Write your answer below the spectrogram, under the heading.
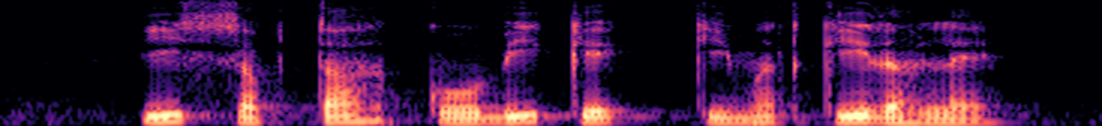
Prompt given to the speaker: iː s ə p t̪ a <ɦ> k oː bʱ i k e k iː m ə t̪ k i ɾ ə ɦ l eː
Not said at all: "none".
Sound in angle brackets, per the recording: ɦ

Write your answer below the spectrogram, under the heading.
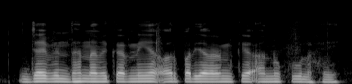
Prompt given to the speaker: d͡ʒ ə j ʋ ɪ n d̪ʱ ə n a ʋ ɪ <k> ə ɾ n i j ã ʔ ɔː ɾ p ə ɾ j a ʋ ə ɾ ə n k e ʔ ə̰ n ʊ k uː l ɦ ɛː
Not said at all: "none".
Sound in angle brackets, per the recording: k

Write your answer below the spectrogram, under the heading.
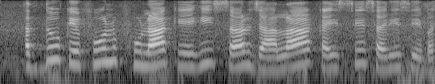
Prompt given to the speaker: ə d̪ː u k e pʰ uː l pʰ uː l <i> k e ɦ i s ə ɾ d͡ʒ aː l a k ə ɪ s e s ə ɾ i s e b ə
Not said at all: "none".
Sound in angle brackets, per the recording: a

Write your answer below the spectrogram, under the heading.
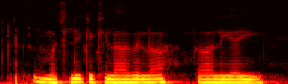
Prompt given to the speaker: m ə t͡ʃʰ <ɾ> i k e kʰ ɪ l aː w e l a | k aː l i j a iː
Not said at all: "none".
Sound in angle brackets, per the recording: l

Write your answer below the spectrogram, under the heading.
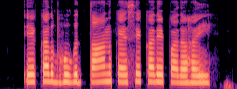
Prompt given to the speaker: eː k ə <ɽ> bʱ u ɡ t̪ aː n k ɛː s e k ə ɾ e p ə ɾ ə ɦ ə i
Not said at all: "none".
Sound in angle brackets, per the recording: ɾ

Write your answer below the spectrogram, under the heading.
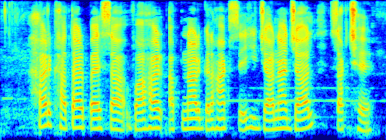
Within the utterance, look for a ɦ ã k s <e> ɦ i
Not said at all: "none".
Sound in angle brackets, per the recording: e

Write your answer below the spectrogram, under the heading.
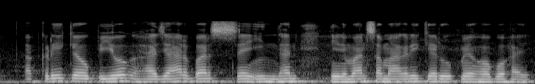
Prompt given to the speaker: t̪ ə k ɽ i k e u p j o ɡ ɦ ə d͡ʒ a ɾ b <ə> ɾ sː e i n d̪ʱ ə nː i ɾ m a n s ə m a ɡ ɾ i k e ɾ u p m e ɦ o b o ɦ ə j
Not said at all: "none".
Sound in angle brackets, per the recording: ə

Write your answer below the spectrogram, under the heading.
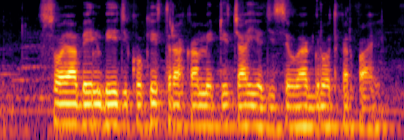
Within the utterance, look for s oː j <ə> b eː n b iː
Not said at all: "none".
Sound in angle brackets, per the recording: a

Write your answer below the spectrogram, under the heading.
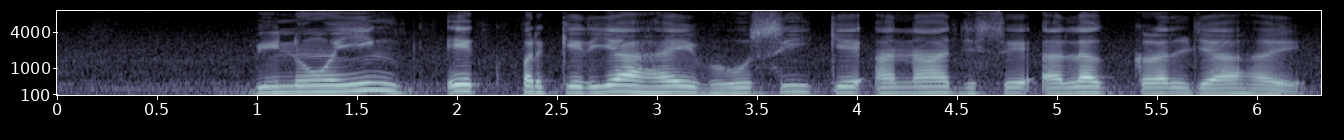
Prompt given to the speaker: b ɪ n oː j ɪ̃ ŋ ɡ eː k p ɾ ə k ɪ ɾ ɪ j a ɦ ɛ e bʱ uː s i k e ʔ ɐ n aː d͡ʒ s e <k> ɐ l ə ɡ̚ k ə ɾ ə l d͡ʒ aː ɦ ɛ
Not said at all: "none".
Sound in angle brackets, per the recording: ʔ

